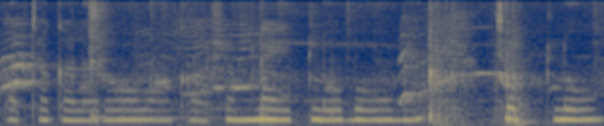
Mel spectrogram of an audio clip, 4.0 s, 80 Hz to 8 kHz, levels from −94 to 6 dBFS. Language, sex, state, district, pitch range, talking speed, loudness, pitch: Telugu, female, Andhra Pradesh, Srikakulam, 230-240 Hz, 105 wpm, -31 LUFS, 230 Hz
